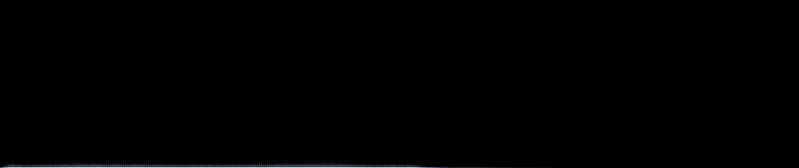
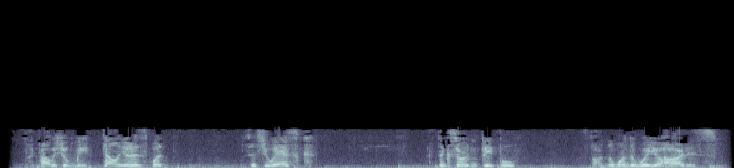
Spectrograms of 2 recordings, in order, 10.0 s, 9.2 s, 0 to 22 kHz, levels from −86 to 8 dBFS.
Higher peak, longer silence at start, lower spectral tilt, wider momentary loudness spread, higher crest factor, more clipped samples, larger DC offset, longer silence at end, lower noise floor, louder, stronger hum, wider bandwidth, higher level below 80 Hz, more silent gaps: about the same, -2 dBFS vs 0 dBFS; about the same, 0.05 s vs 0.1 s; first, -15 dB/octave vs -7 dB/octave; second, 8 LU vs 22 LU; second, 10 dB vs 16 dB; neither; second, under 0.1% vs 2%; first, 4.7 s vs 0 s; first, -77 dBFS vs -35 dBFS; second, -23 LUFS vs -14 LUFS; neither; second, 0.1 kHz vs 5.4 kHz; first, -14 dBFS vs -52 dBFS; neither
